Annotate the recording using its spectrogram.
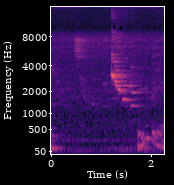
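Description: Cartoon sound effects from a Nick Jr. TV bumper, played through a TV's speakers in a room. After a quiet moment, a quick run of falling whistle-like notes comes about a second in, followed by a low swooping tone near the end.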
